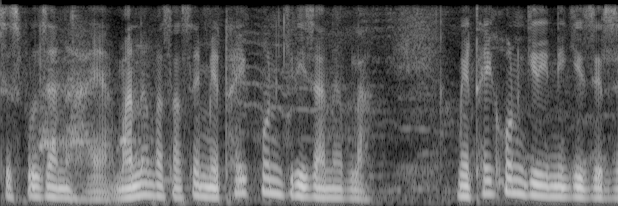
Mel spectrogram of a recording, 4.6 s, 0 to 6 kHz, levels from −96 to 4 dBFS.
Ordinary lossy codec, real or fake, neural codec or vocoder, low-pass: none; real; none; 5.4 kHz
